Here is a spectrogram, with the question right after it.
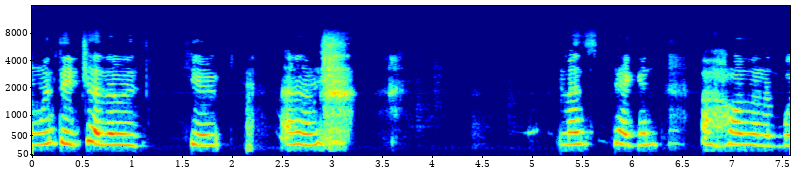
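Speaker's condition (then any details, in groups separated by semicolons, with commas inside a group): Cerebral palsy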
